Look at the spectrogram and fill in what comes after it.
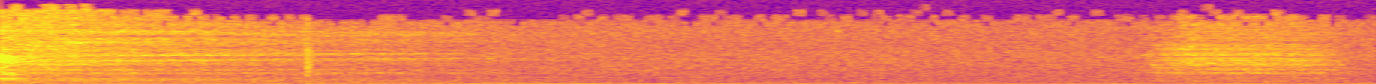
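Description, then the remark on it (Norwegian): Slow, deep breaths drawn in and out through the nose, soft and airy, with a gentle rushing texture over a low background hum and no one speaking. “Myke, dype, rolig pust.”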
